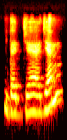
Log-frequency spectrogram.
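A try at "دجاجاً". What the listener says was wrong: Enggak dajajnya enggak tasdid Bu dajajan min.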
